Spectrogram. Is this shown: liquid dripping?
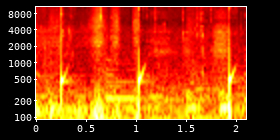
yes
